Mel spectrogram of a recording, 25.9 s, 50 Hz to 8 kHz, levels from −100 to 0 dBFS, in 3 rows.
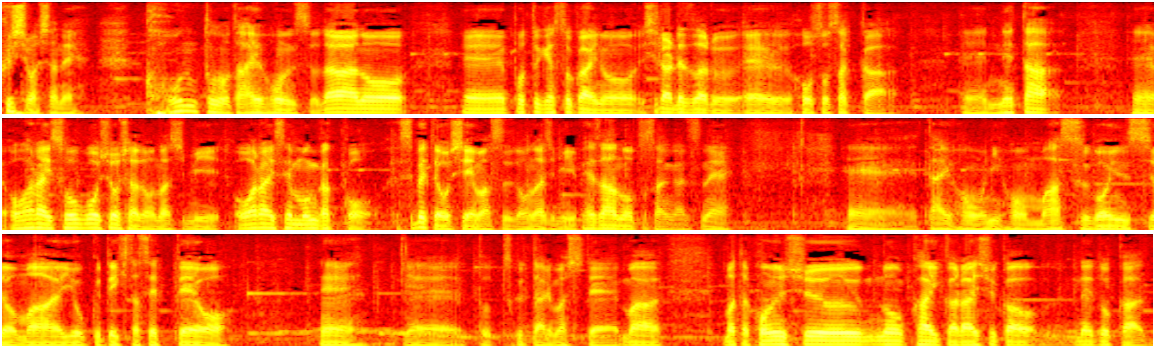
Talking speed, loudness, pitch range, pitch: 335 characters per minute, -18 LUFS, 75-100 Hz, 90 Hz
